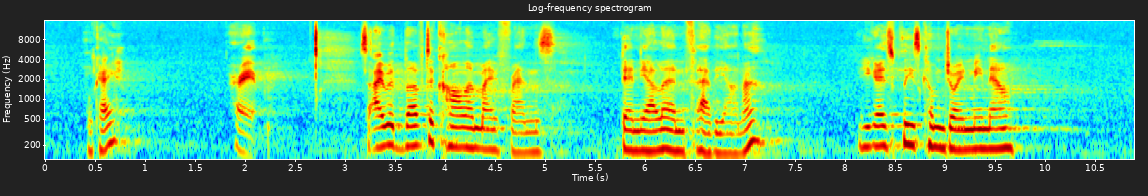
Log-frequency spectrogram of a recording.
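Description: A woman sings slow, drawn-out notes through a microphone.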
